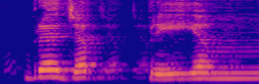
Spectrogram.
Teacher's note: ವ್ರಜಪ್ರಿಯಂ ಜದ ಮೇಲೆ ಆಘಾತವಿದೆ ಪಕಾರದ ಆಘಾತ ಕೊಟ್ಟು ಹೇಳಬೇಕು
